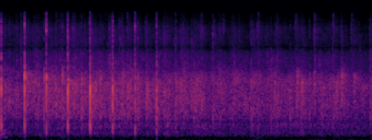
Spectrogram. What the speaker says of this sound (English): So a big round of applause for all of our staff as well.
